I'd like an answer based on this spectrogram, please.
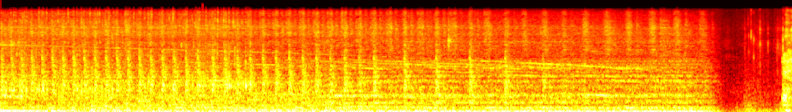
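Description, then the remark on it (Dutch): A washing machine runs loudly and steadily, its motor humming with a fast rhythmic thumping, then cuts out abruptly near the end. No one speaks. “Dat laatste was de wasmachine weer even die voorbij kwam.”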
